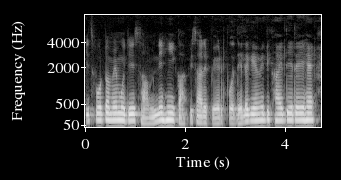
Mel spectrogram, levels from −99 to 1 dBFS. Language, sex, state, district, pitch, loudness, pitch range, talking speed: Hindi, male, Uttar Pradesh, Saharanpur, 135 Hz, -16 LUFS, 110-140 Hz, 205 wpm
